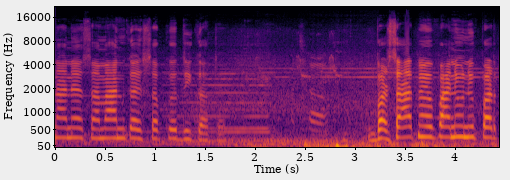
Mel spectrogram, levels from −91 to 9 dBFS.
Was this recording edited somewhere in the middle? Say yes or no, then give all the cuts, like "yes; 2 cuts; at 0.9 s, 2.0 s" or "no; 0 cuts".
no; 0 cuts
